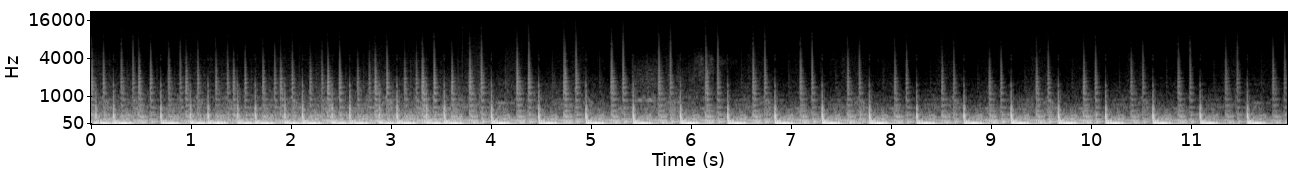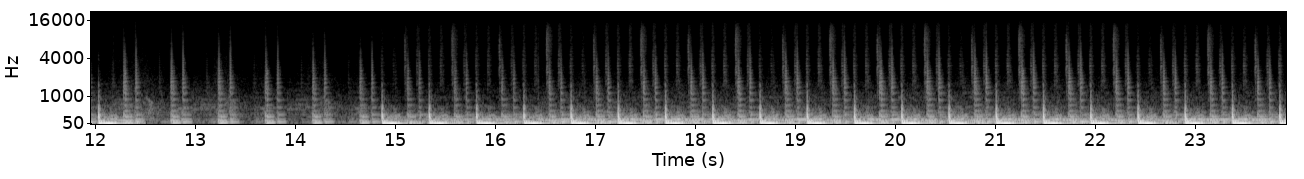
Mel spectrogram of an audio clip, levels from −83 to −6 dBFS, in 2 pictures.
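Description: From the very start until 3.72 s, the sound has a doubled audio track: a second full-band copy trails about a second and a half behind, a few decibels quieter than the original. This is likely a second capture through a slower path, or an edit holding two copies out of step. Unlike an echo or reverb, the copy repeats only once, with no decay and no room colour, and it cuts off abruptly at 3.72 s.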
